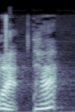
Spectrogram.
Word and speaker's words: กระทะ: ไหม ขอ รับ ว่า รูป สระ อะ ที่ เรา ไว้ หลัง พยัญชนะ ต้น เรา ต้อง ออก เสียง อะเต็ม เสียง เช่น คำ ว่า กระทะ อ่าน ว่า กระทะ ขอ รับ และ คำ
